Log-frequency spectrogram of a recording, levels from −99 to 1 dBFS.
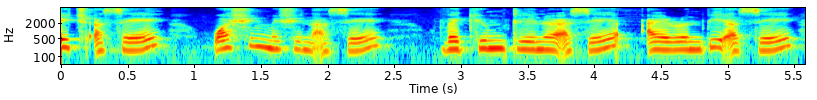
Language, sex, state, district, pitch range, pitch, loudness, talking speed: Nagamese, female, Nagaland, Dimapur, 180-235 Hz, 195 Hz, -19 LUFS, 95 wpm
